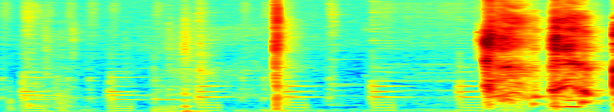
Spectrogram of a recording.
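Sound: person coughing

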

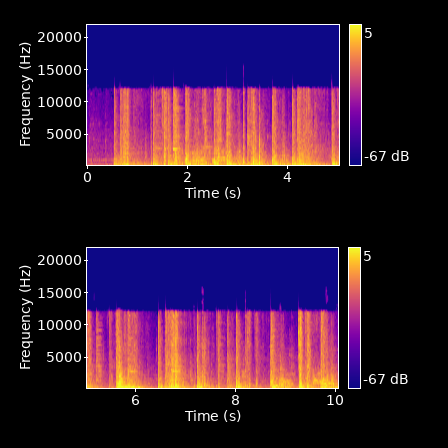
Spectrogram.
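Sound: shotgun fire in Wolfenstein The New Order video game

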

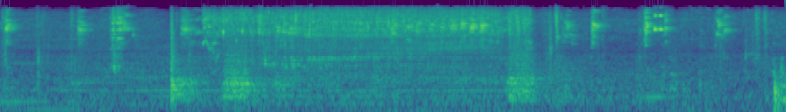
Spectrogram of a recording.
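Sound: water poured on tire

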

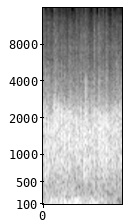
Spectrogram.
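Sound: audience applause

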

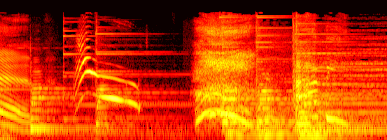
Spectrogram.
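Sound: kitten meowing

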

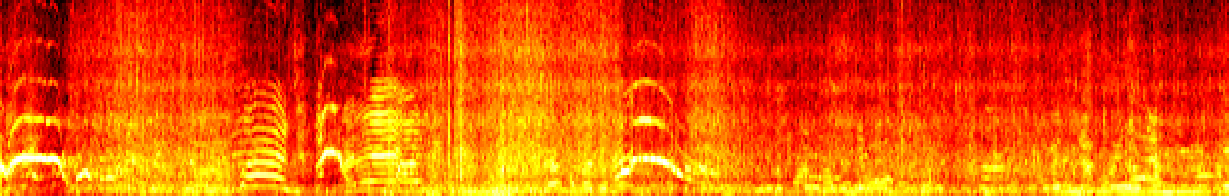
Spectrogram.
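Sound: child splashing in water in a backyard swimming pool

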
